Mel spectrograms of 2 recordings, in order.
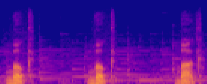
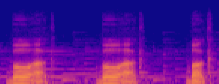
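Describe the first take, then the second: No difference in how they are said.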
